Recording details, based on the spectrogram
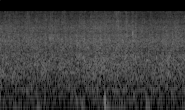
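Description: River water rushing steadily past weirs on the Río Sarria near Samos, a continuous broad hiss of flowing water with no pauses, moderately distant.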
